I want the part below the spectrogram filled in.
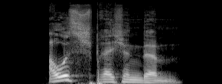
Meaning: strong dative masculine/neuter singular of aussprechend
- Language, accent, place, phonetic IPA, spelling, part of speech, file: German, Germany, Berlin, [ˈaʊ̯sˌʃpʁɛçn̩dəm], aussprechendem, adjective, De-aussprechendem.ogg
